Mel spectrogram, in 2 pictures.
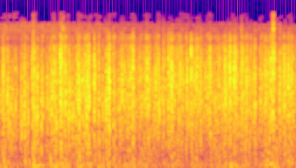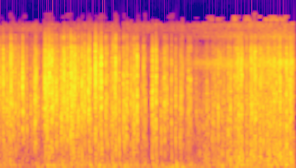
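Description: Passenger train running at speed, heard as a steady rush of wind and rolling noise with irregular wheel clicks on the rails, the airstream buffeting the microphone.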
